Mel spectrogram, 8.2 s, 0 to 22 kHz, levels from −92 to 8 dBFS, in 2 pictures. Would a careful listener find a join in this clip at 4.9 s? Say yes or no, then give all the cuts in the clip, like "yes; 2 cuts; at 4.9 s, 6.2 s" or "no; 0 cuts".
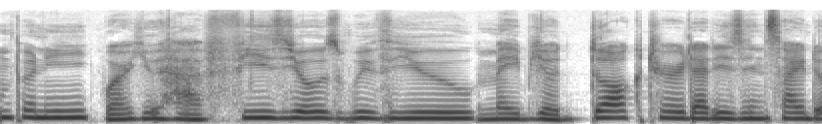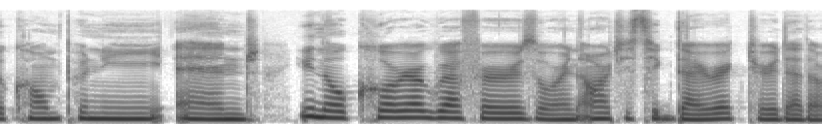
no; 1 cut; at 2.4 s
